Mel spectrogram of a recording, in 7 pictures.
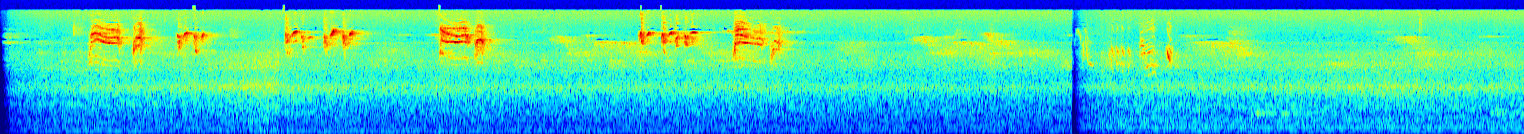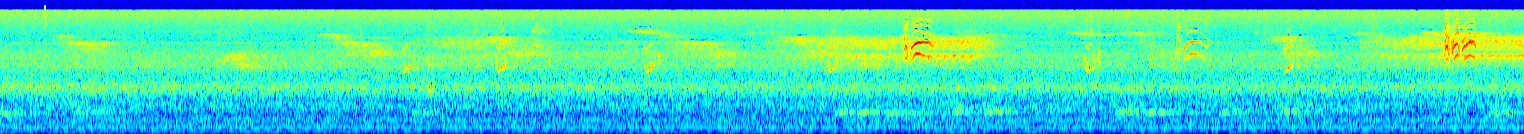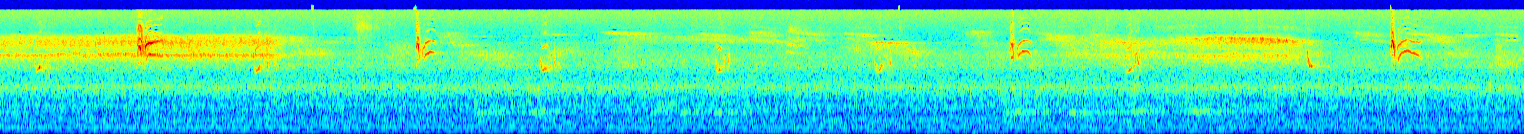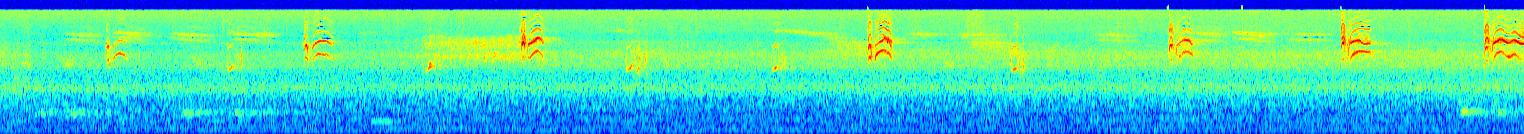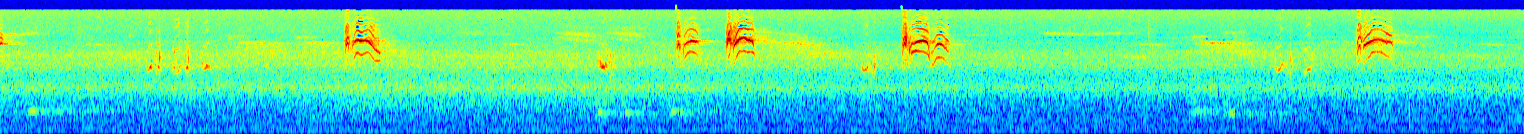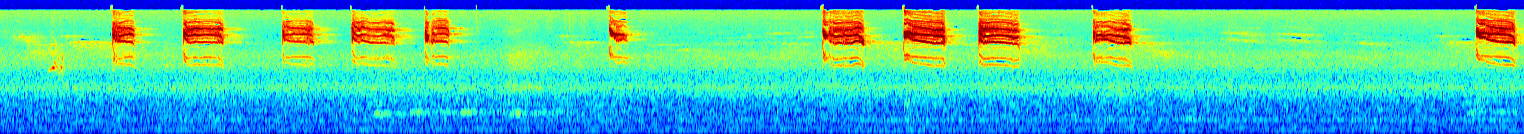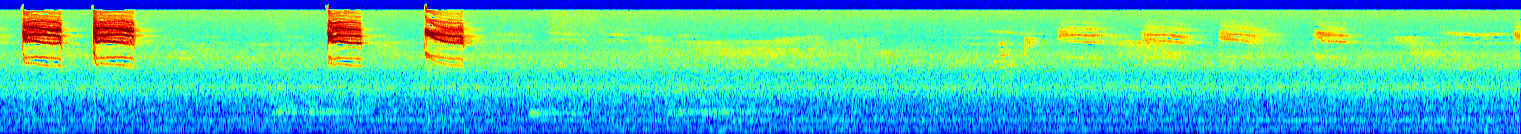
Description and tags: blue-gray gnatcatcher
A blue-grey gnatcatcher in my backyard this evening.
Alabama, animals, bird, birding, birds, birdsong, Blue-gray, blue-grey, close, direct, evening, field-recording, forest, gnatcatcher, high, nature, pitch, recordist, singing, small, spring, summer, tiny, USA, very, vocal, vocalizing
